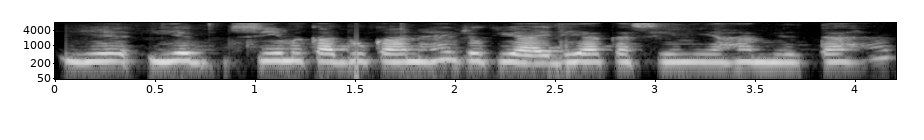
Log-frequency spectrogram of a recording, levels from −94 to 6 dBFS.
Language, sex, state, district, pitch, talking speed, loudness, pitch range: Hindi, female, Bihar, Sitamarhi, 230 Hz, 185 wpm, -18 LUFS, 225-240 Hz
